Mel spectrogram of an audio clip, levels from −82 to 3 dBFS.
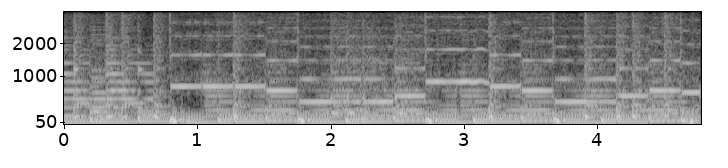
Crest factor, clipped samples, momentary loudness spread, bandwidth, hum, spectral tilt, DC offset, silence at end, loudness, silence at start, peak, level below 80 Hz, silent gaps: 12 dB; under 0.1%; 1 LU; 4 kHz; none; -11 dB/octave; 0.4%; 0 s; -18 LUFS; 0 s; -6 dBFS; -22 dBFS; none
